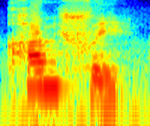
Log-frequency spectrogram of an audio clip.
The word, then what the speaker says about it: country: 발음 가죠. Country.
